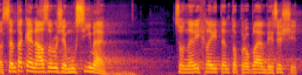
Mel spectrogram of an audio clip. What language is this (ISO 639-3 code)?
ces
